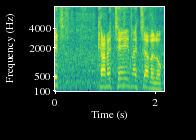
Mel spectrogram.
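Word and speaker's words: Katadyn: That there is my K-Dine water filter. Is it K-Dine? Is that how you say it? Canatine? Let's have a look. It's one of them, is it K-Dine B3? K-Dine, yeah, or Catadine B3, water filter, a litre, black in colour, brilliant.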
